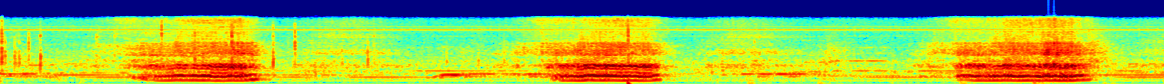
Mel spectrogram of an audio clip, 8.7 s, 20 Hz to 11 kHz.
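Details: Man who fell asleep at a friend's house, as he usually does, snoring: three loud, rough inspiratory snores at about 20 a minute with quiet breathing between.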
